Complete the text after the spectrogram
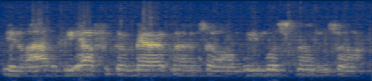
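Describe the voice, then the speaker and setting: Man in his 70s, halting restarts, slightly high voice, tinny phone line, faint hiss. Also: little pitch movement. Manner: slow, halting, with many restarts. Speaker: incarcerated interviewee. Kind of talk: phone interview from prison.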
